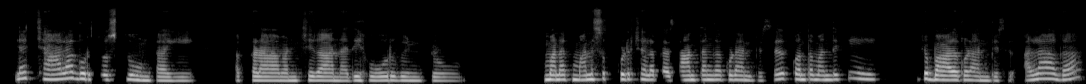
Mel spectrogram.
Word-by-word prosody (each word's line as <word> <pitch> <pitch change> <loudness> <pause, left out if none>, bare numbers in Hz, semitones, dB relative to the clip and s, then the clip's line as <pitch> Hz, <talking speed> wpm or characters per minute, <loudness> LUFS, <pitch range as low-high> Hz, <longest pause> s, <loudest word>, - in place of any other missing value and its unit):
ఇలా 270 +2 +1 0.2
చాలా 240 +3 +3
గుర్తొస్తూ 225 -2 0
ఉంటాయి. 175 -2 -2 0.5
అక్కడ 185 +1 0 0.2
మంచిగా 180 +1 +1
ఆ - - +1
నది 180 +2 0
హోరు 185 +1 +1
వింటూ, 175 -1 -2 1.1
మనకు 220 0 +2
మనసు 230 +3 +3 0.2
కూడా 235 0 +3
చాలా 220 -2 +2
ప్రశాంతంగా 210 +2 0
కూడా 215 0 +1
అనిపిస్తది. 190 +6 -3
కొంతమందికి 225 +2 0 0.6
కొంచెం 240 +1 +2
బాధ 205 -1 +5
కూడా 205 -1 0
అనిపిస్తది. 180 -1 -5
అలాగా 245 -1 +1
215 Hz, 125 wpm, -23 LUFS, 185-230 Hz, 1.1 s, బాధ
